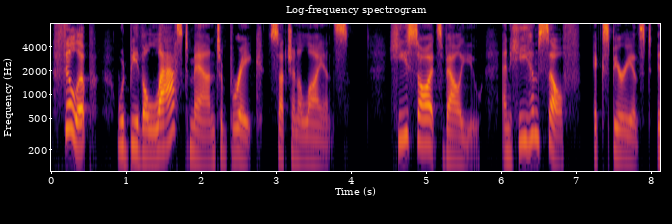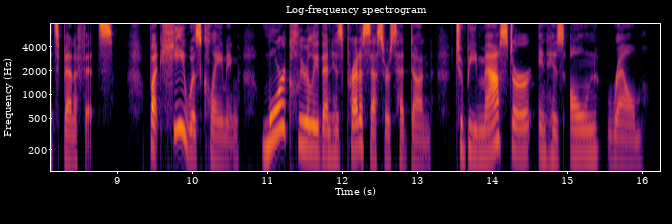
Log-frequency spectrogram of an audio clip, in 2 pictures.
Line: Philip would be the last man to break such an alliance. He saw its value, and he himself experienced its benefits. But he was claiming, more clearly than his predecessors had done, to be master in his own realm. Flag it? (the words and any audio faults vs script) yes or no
no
